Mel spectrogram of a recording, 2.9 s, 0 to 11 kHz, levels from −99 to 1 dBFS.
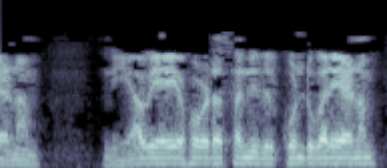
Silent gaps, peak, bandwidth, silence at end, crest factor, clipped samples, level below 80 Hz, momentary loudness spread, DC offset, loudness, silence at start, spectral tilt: none; -2 dBFS; 5.8 kHz; 0.1 s; 20 dB; under 0.1%; -50 dBFS; 15 LU; under 0.1%; -19 LUFS; 0 s; -10 dB/octave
